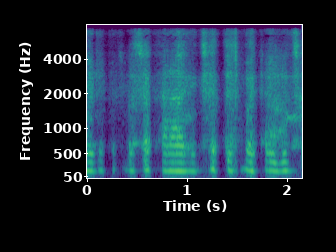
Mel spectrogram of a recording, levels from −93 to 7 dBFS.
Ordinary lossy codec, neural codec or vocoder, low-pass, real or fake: none; codec, 16 kHz in and 24 kHz out, 1 kbps, XY-Tokenizer; 7.2 kHz; fake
